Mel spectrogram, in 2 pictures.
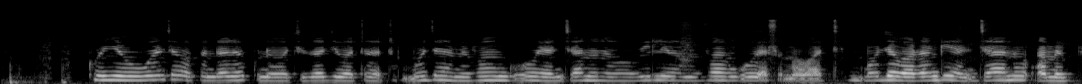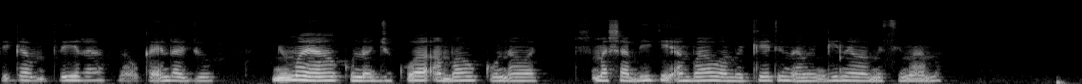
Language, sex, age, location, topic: Swahili, female, 25-35, Kisumu, government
